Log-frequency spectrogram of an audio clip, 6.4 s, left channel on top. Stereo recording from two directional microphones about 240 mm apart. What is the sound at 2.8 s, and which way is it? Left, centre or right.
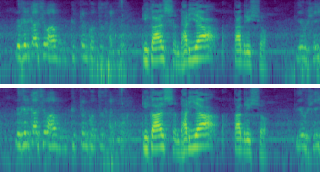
Speech, centre.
